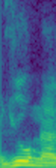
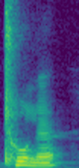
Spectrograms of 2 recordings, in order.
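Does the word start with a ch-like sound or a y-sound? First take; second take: y-sound; ch-like. First: The word begins with a soft y-like sound. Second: The word begins with a ch-like sound. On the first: "en lugar de decir yuna" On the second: "dicen tuna"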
